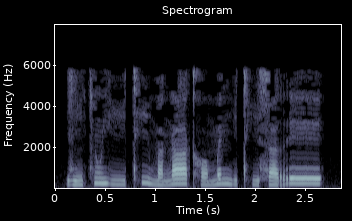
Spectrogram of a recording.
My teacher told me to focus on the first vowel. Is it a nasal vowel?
yes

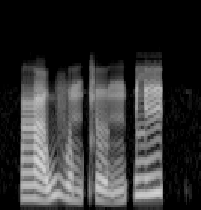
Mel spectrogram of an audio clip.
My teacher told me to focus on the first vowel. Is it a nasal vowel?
no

